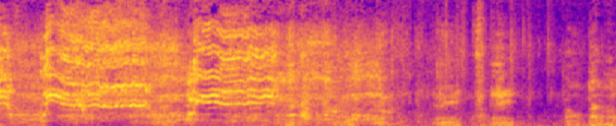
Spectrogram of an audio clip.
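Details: Pigs and piglets kept on a family farm, squealing at feeding time: long, sharply pitched harmonic squeals in the first three seconds, then quieter, scattered grunts and short squeals as the noise fades.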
